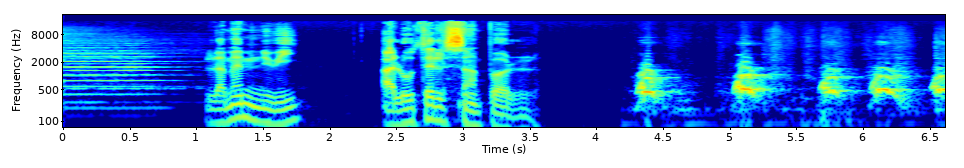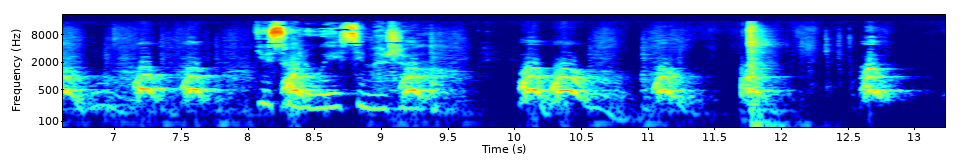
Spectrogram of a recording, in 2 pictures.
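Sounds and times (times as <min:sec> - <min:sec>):
speech: 0:01.1 - 0:03.6, 0:08.1 - 0:09.6
dog barking loud and hoarse: 0:04.2 - 0:13.1.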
